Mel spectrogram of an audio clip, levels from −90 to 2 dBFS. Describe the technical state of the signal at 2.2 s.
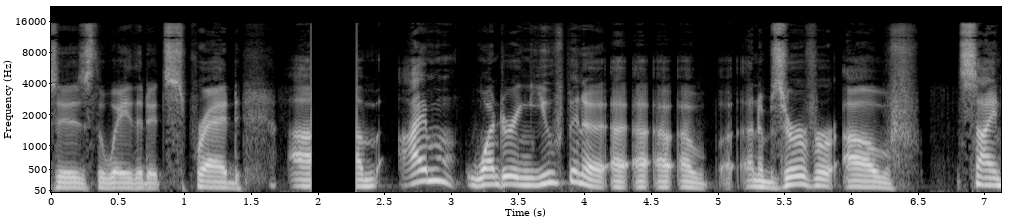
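At 2.2 s the speech sits inside a playback stall running from 1.95 to 2.29 s. The sound stops mid-flow and the output goes silent for about 0.34 s. The likely cause is the player running short of data or its thread being blocked before output resumes.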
